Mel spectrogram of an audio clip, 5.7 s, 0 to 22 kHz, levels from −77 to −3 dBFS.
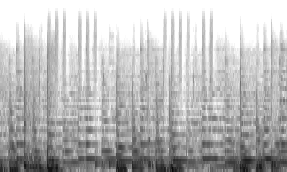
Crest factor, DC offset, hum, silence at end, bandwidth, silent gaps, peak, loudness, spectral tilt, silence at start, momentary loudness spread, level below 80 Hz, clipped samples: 16 dB; under 0.1%; none; 0 s; 14.5 kHz; none; 0 dBFS; -19 LUFS; -7.5 dB/octave; 0 s; 11 LU; -26 dBFS; under 0.1%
